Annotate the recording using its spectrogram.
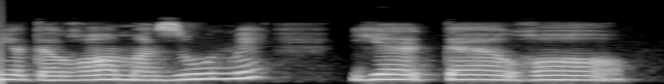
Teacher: جب غا پڑھیں گے تو اس کے ساتھ جو الف ہے وہ بھی موٹا پڑھا جائے گا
